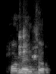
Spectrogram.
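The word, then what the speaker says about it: portmanteau: so I'm going to ask Kale can you pronounce that kale for me Port.Man.Teau so basically it's a mash-up of an iPod,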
